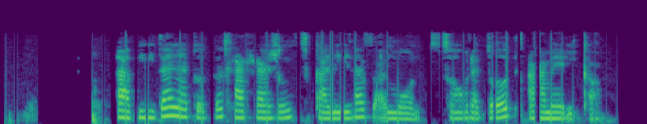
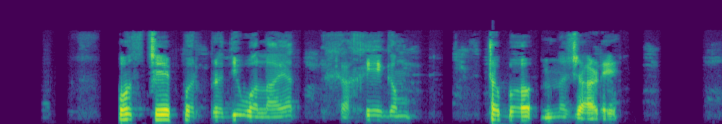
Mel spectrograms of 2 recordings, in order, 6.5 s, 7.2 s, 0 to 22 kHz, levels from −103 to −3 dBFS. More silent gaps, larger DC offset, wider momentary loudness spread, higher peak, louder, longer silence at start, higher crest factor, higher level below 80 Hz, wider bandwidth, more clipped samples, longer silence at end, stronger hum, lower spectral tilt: first, 0.41-0.91 s, 1.11-1.15 s vs 4.44-4.52 s; neither; second, 9 LU vs 19 LU; second, -10 dBFS vs 0 dBFS; second, -28 LUFS vs -18 LUFS; second, 0.05 s vs 1.2 s; about the same, 18 dB vs 20 dB; about the same, -56 dBFS vs -60 dBFS; about the same, 7.6 kHz vs 8 kHz; neither; second, 0.35 s vs 1.05 s; neither; about the same, -5.5 dB/octave vs -4.5 dB/octave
